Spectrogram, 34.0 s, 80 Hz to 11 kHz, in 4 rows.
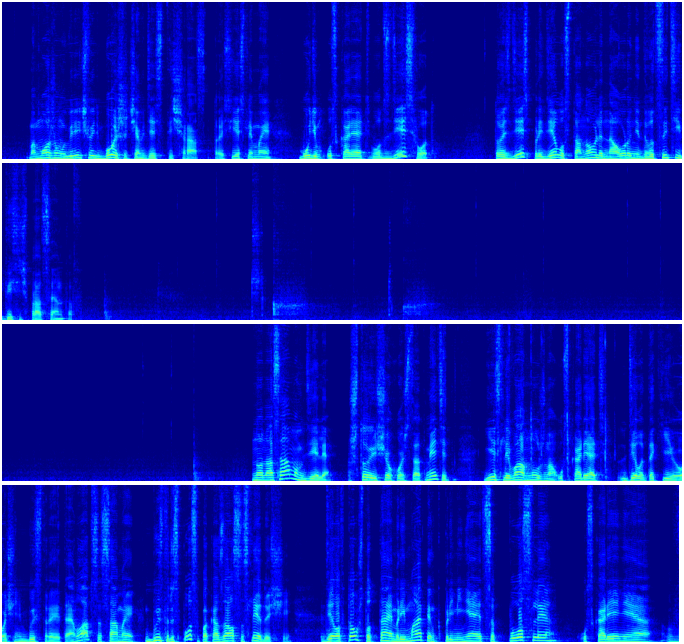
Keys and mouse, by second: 23.2 ctrl+z, 25.2 click, 26.2 click, 28.9 click, 30.6 click, 33.4 right click.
